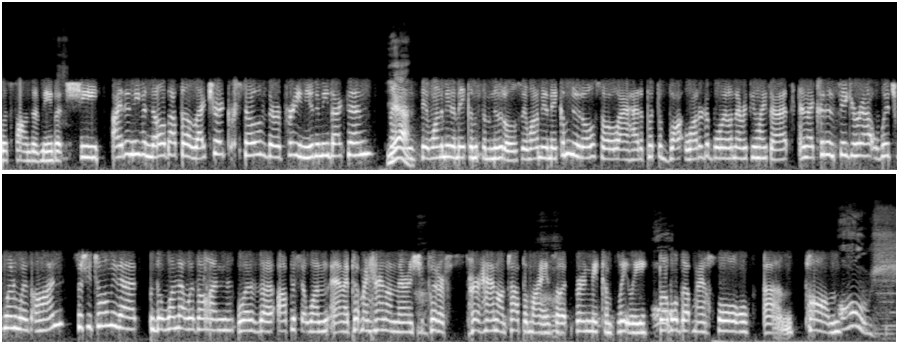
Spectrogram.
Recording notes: In today's show we opened up the phone lines and asked the listeners what their worst job was.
